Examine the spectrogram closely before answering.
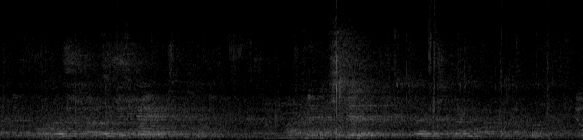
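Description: Feet shuffle and scuff on a padded mat.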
